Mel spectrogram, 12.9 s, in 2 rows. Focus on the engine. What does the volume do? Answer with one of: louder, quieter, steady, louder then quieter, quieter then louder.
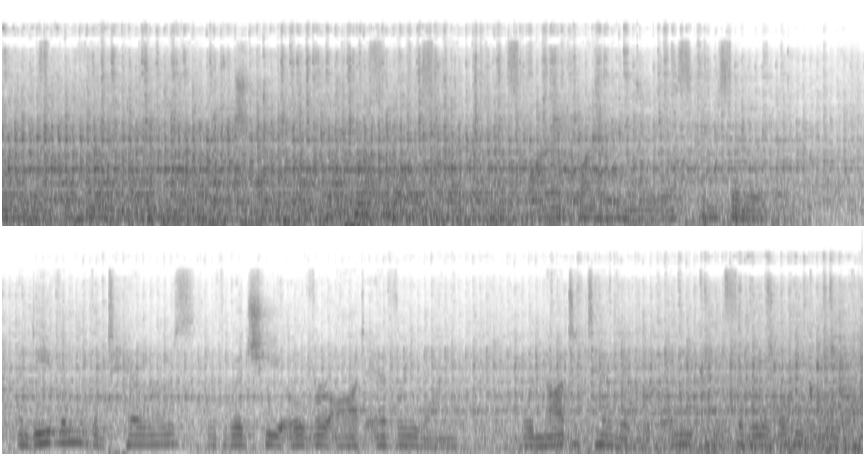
quieter then louder.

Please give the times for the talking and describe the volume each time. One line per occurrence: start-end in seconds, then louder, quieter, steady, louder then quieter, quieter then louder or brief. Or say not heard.
0.0-12.8 steady.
